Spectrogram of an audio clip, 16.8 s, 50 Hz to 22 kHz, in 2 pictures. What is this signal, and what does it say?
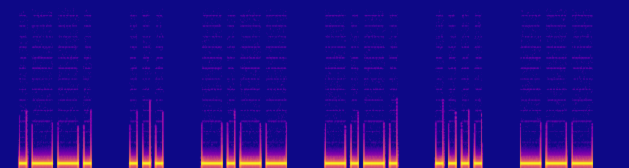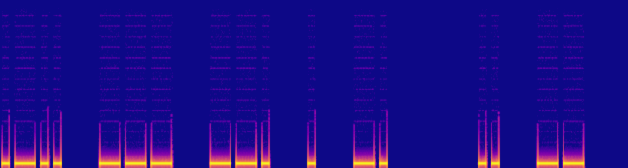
Morse code, heard as a keyed tone, about 14 wpm, spaced as for 10 wpm, 700 Hz. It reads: PSYCHOLOGEN IM
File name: Morsekurs / Witze / Witz 27. Februar 2018, 50 F70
